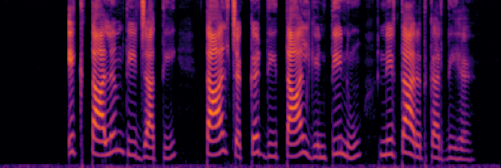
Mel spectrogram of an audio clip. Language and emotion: Punjabi, neutral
